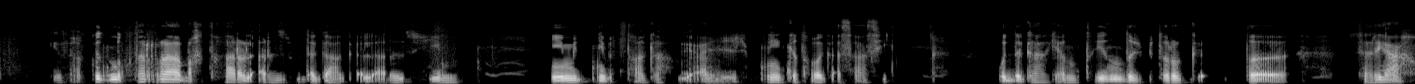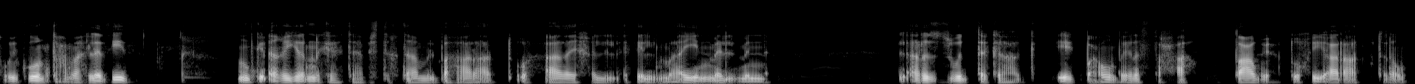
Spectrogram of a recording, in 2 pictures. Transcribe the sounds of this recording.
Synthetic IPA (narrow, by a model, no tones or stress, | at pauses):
ʔɪfhakʊnt̪mʊt̪ˤːɑrˤːɑbɪxt̪ʰɑːɾˤɪlʔɑ̰ɾˤzwɪd̪ːaɡa̰ːɡɪ̰lʔɑ̰ɾˤz | jɪm | jmɪd̪nibɨt̪ˤʰːɑ̰ːɡɑwjʕa̰ːɪb̚niɡɨt̪ˤɑbɑɡʔasa̰ːsi | wɪd̪ːaɡaːɡja̰nnd̪ˤɨʒbt̪ˤʊɾʊɡ | saɾiːʕa̰wɪjakuːnt̪ˤɑʕmahlaðiːθ | mʊmkɪnʔaɣajːɪɾˤʔnakɪht̪abɪst̪ɪxd̪aːmɪlbahɑːɾˤɑ̰ːt̪wɪhaːðajxalːilʔakalmʔa̰jɪnmalmɪnːa | ɪlʔɑ̰ɾˤzwɪd̪̥ːakʰaːk | jɪɡ̚baʕuːnbḛːnɨsˤːɨħːawɨt̪ˤːɑʕmwjʊʕt̪ˤːuxɪjɑːɾˤɑ̰ːt̪wʊt̪ːana̰wːʊ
